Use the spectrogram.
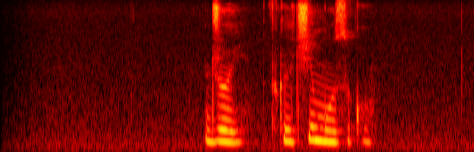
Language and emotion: Russian, neutral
